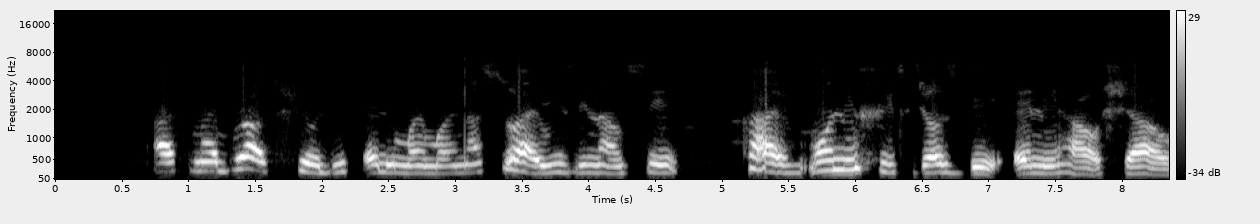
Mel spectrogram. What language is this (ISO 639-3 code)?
pcm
